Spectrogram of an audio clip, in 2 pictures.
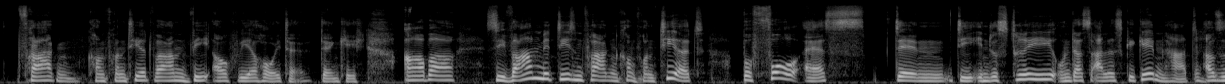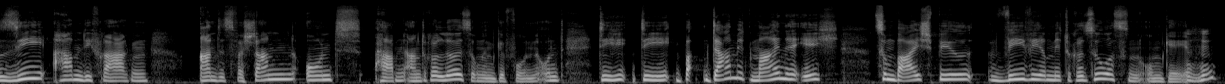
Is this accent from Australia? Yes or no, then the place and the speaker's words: yes; Australia; moved away as an adult; Weil die deutsche Geschichte mich schon immer fasziniert hatte, auch als Kind in Australien.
